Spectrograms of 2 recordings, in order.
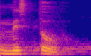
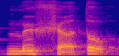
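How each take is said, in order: First: It has a dental s joined straight to t. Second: It has a full retroflex sh sound. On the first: The speaker calls it wrong. "कई बार दंत्य सकार ले आते हैं ... आधा करके बोलते हैं" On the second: The speaker calls it right. "मूर्धन्य शकार है श और पूरा बोलेंगे"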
